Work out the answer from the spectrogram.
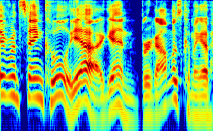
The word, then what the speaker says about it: Bergamo: in bamo this weekend or Bergamo excuse me I think I learned how to say it Bergamo weather network uh 25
